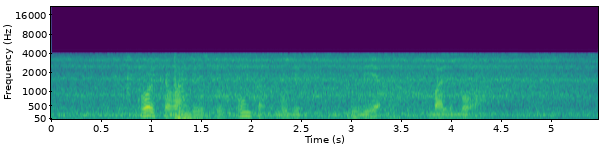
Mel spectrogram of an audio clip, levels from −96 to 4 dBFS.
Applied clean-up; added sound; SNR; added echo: none; Car + Train; 1 dB; none.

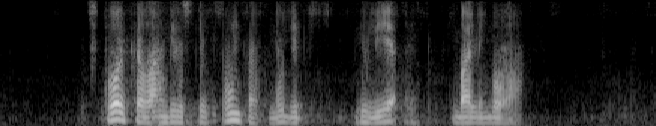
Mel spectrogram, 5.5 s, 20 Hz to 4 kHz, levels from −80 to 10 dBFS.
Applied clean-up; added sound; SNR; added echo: neural separator model SepFormer DNS4.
